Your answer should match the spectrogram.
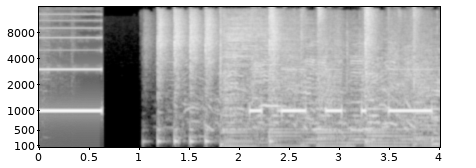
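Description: A loud, steady censor bleep lasting under a second, covering a swear word, cuts off into a second of dead silence. Then music with a drum kit and bass starts up, with short pulses of the same bleep tone worked into the beat.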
